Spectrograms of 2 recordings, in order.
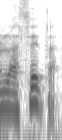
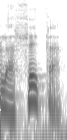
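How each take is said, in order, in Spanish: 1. La Z se pronuncia con un sonido 's'. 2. La Z se pronuncia con un sonido 'th'. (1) "sino la Z" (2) "nosotros no tenemos la Z"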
